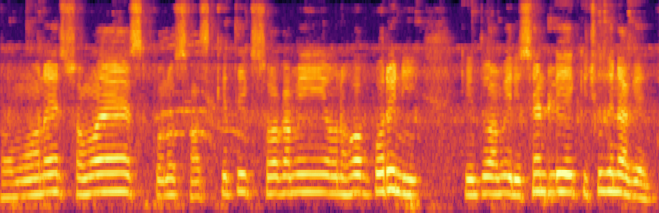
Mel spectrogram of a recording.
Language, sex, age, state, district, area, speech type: Bengali, male, 45-60, West Bengal, Uttar Dinajpur, urban, spontaneous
